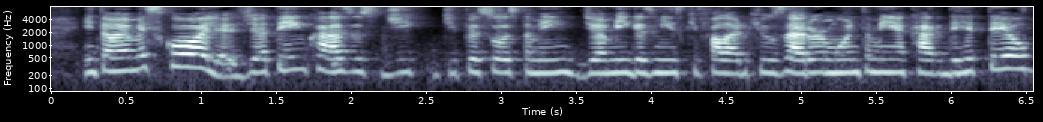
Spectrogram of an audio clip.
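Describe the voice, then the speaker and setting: A plain, everyday voice at a fairly quick pace, with fairly even intonation and hardly any pauses. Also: woman, fairly high pitch for a woman. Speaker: beauty therapist and vlogger. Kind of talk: casual vlog answering viewer questions. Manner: chatty, informal.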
